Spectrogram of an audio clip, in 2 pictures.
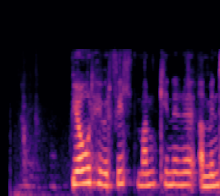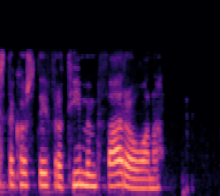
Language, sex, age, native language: Icelandic, female, 20-29, Icelandic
